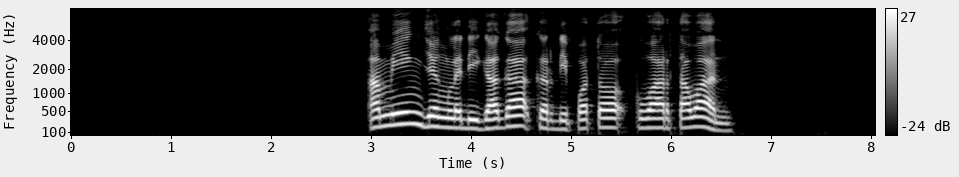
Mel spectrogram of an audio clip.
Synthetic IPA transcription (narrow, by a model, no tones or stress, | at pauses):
ʔamiŋd͡ʒɨŋlədiɡaɡakɨrdipɔt̪ɔkuwart̪awan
